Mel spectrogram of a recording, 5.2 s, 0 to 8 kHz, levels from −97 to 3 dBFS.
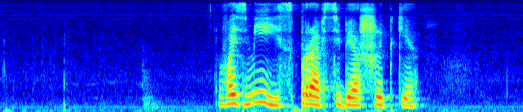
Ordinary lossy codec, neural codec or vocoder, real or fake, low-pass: none; vocoder, 44.1 kHz, 128 mel bands every 512 samples, BigVGAN v2; fake; 7.2 kHz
